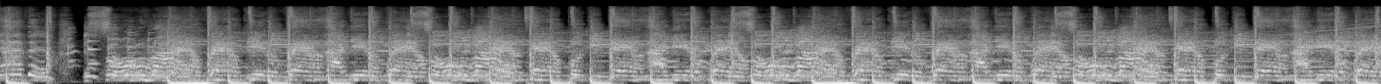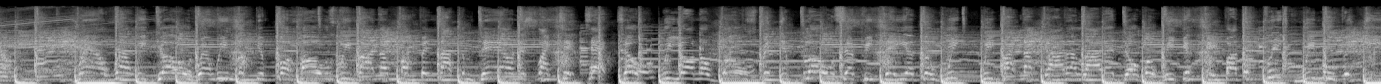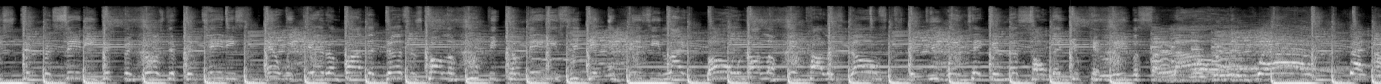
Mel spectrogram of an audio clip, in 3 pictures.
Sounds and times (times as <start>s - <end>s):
Music: 0.0s - 41.4s.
